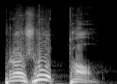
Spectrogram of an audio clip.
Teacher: They cut off the vowel at the end.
